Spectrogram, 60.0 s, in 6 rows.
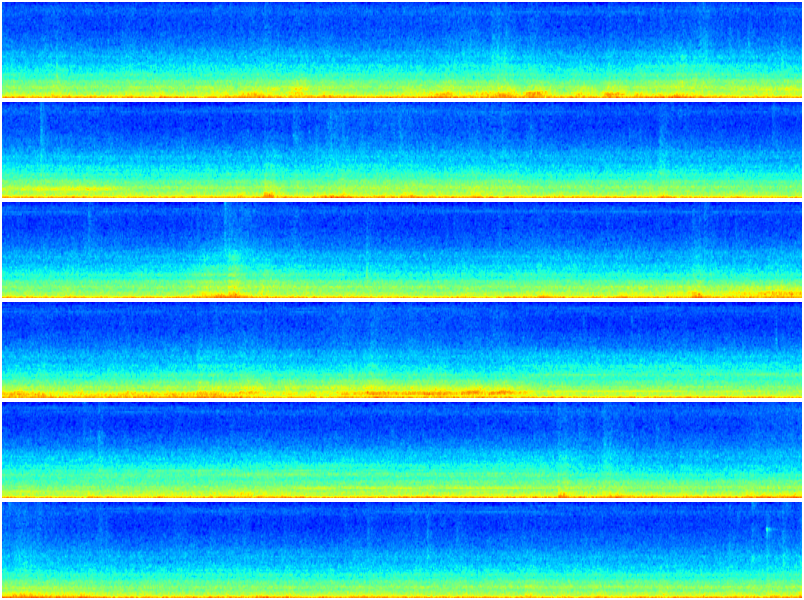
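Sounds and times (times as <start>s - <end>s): track knocks: 0.0s - 16.8s
train wheels rumbling on rail: 0.0s - 60.0s.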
